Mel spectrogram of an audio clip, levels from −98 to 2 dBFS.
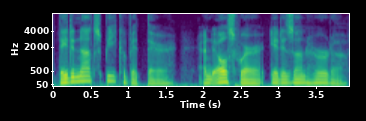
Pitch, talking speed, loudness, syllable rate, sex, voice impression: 105 Hz, 195 wpm, -19 LUFS, 5.3 syllables/s, male, masculine, adult-like, relaxed, weak, dark, slightly soft, muffled, intellectual, sincere, calm, reassuring, kind, modest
